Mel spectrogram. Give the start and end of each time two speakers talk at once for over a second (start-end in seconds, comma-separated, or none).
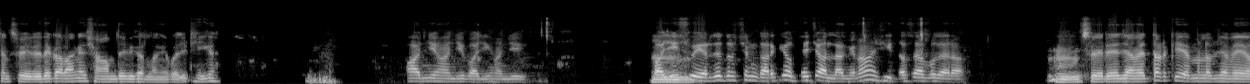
none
